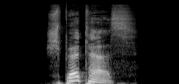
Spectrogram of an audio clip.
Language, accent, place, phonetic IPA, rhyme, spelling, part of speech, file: German, Germany, Berlin, [ˈʃpœtɐs], -œtɐs, Spötters, noun, De-Spötters.ogg
- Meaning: genitive singular of Spötter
